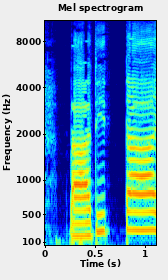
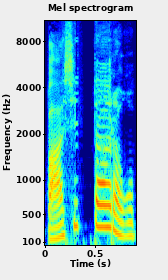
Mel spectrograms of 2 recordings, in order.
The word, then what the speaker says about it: 맛있다: 앞에 나온 규정을 적용하면 자 맛있다는 잇의 실질적인 뜻이 있어요 그래서 시옷의 대표음 디귿으로 바뀐 다음에 맞 있다 이렇게 해야 이게 원칙적으로 맞는 발음이 하지만 현실에서 우리가 맛있다라고 자주 말하죠 그래서 이것도 인정 자 이거 원칙은 아니지만 인정하자로도 발음할 수 있다 했으니까 틀린 발음 아니에요 그다음에 멋 있다도 마찬가지죠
